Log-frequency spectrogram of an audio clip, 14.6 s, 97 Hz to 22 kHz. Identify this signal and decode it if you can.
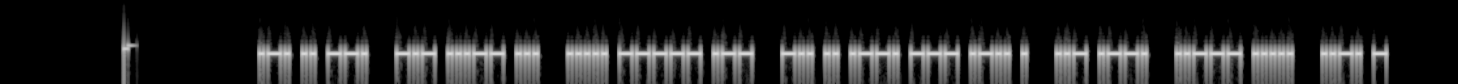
Morse code, heard as a keyed tone, about 28 wpm, 700 Hz. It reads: RIG K3S 50W DIPOLE UP 25 FT
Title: Practice QSO - Exchange 2 - Info - 28wpm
